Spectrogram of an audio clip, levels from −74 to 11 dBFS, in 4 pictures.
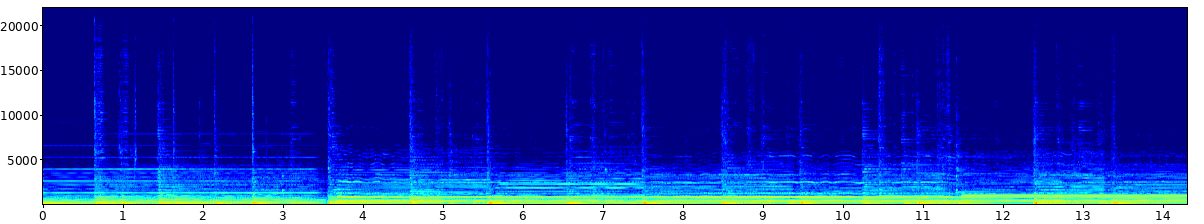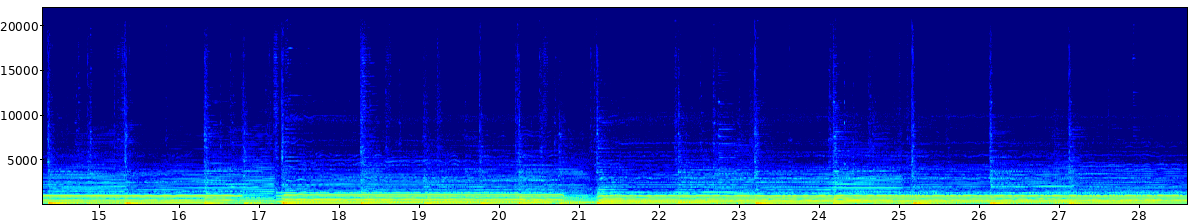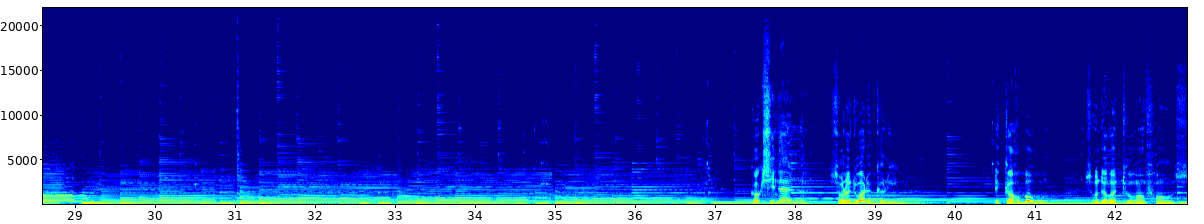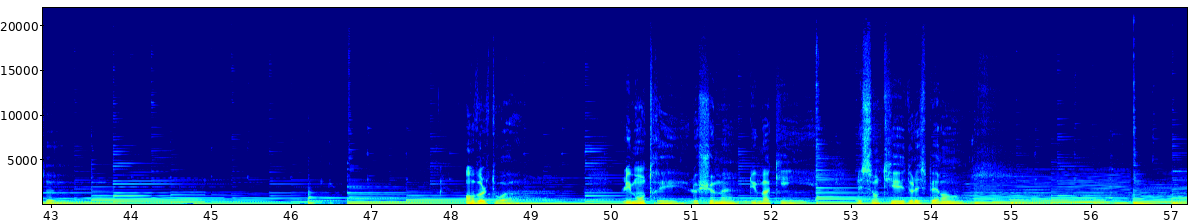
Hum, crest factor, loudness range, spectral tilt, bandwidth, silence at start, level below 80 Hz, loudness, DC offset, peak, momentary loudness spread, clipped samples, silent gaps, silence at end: none; 18 dB; 7 LU; -7.5 dB/octave; 17.5 kHz; 0 s; -54 dBFS; -24 LUFS; under 0.1%; -6 dBFS; 11 LU; under 0.1%; none; 0 s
